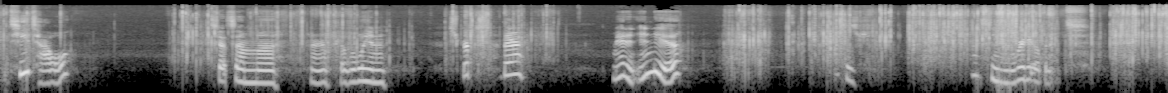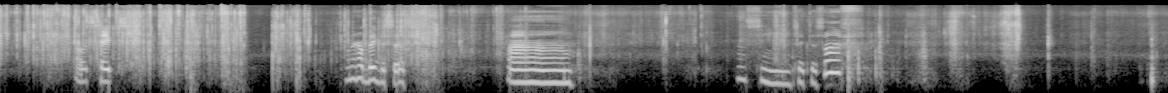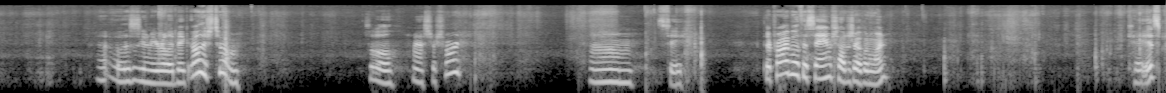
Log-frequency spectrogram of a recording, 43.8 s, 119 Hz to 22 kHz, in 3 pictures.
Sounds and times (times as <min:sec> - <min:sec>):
Speech: 0:00.0 - 0:00.9, 0:02.6 - 0:04.8, 0:05.6 - 0:06.6, 0:07.7 - 0:08.6, 0:10.4 - 0:10.9, 0:12.2 - 0:13.6, 0:15.5 - 0:16.2, 0:18.9 - 0:19.7, 0:20.9 - 0:21.8, 0:23.8 - 0:25.4, 0:30.4 - 0:32.2, 0:33.8 - 0:35.0, 0:36.6 - 0:37.8, 0:38.8 - 0:40.3, 0:43.3 - 0:43.7
Crumpling, crinkling: 0:02.1 - 0:07.1, 0:08.5 - 0:29.9, 0:41.0 - 0:43.7.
